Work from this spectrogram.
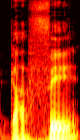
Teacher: si se dice café es porque lleva la fuerza, la sílaba tónica está en la última. Entonces es aguda.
